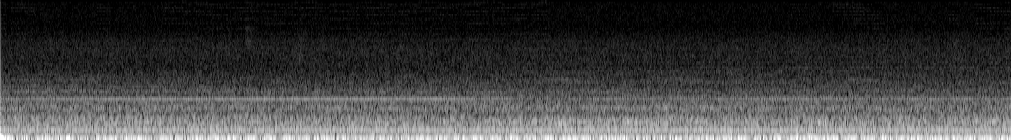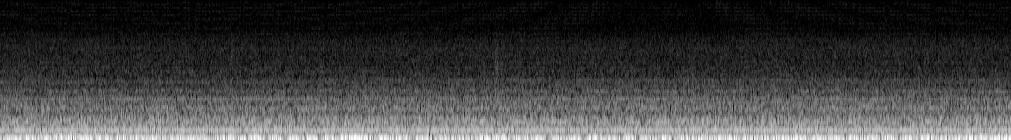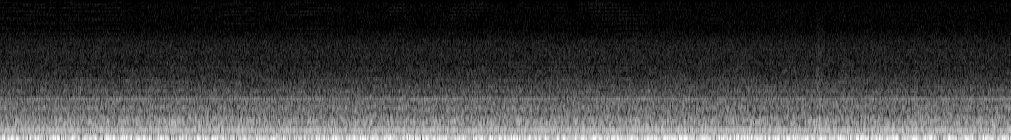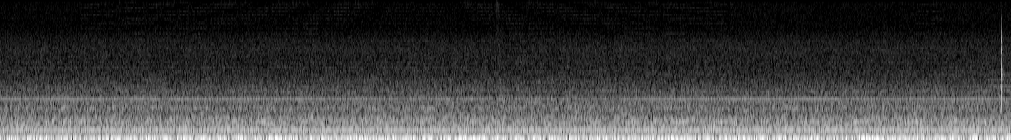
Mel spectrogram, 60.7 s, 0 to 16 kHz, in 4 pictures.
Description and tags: Room tone 041
Room tone recorded with an Alesis Two-Track near a loud electrical device in a basement.
room, indoors, tone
